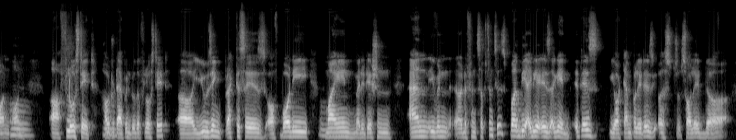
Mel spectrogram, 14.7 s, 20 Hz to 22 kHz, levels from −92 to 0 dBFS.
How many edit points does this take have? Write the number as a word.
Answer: zero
